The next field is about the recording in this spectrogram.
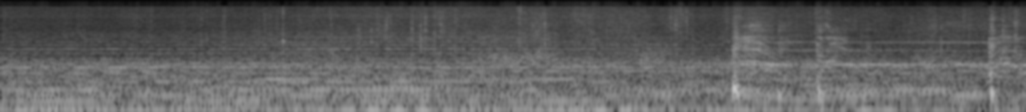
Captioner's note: огонь потрескивает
